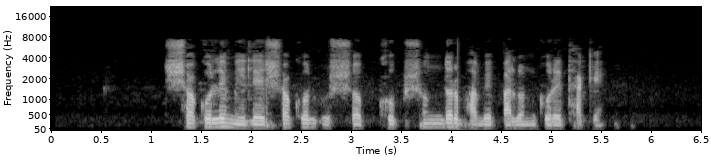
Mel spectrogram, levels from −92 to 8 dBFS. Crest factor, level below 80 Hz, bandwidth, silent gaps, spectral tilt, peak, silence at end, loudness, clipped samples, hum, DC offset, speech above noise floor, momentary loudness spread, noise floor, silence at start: 20 dB; -58 dBFS; 7.8 kHz; none; -4.5 dB/octave; 0 dBFS; 1 s; -19 LUFS; under 0.1%; none; under 0.1%; 54 dB; 8 LU; -73 dBFS; 1.15 s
